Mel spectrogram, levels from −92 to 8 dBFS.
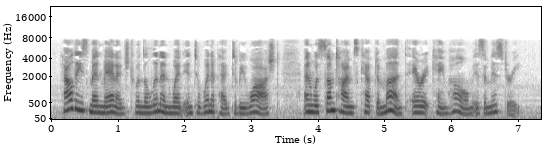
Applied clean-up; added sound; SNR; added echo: none; none; none; none.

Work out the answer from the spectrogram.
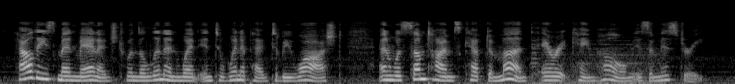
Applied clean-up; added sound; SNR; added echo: none; Vehicle horn, car horn, honking; 15 dB; none.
